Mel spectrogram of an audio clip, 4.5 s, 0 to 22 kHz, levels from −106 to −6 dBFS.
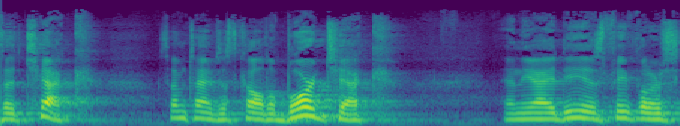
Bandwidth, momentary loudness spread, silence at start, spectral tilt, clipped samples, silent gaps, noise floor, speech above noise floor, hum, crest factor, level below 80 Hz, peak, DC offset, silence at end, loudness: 15.5 kHz; 22 LU; 0 s; -6 dB/octave; under 0.1%; none; -60 dBFS; 35 dB; none; 20 dB; -68 dBFS; -6 dBFS; under 0.1%; 0 s; -25 LUFS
